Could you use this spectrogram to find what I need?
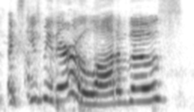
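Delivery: ordinary delivery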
